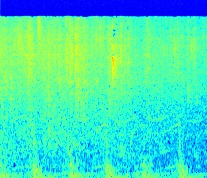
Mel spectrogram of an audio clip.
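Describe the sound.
Rain falling at night around a car: a steady, soft hiss of many drops with a low rumbling texture, faint and unbroken throughout.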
